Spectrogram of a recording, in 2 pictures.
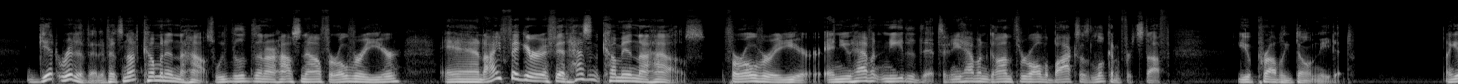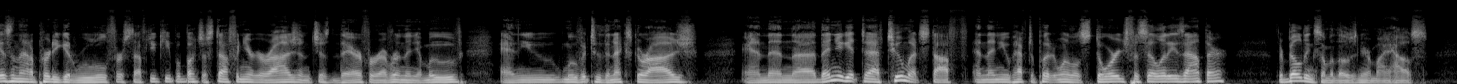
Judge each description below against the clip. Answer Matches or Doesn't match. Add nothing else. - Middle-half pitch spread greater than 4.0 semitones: Matches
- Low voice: Matches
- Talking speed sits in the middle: Doesn't match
